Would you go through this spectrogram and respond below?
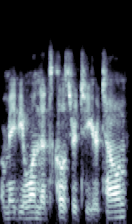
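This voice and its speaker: A man with a deep voice teaching an online English class, upbeat and teasing with his students. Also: little pitch movement, normal speed, sharp tone, muffled recording.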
